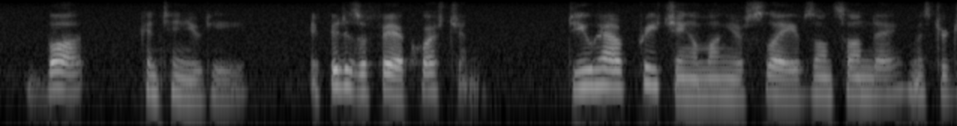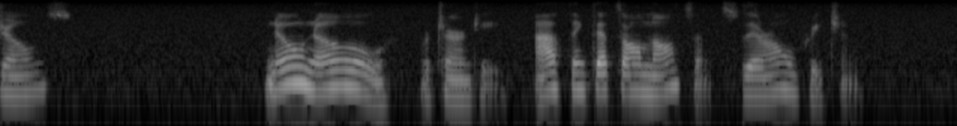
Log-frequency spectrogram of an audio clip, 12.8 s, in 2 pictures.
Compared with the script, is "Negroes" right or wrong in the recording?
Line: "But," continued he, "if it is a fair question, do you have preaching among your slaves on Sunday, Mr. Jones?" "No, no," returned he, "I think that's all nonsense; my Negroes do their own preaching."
wrong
